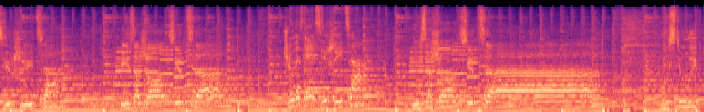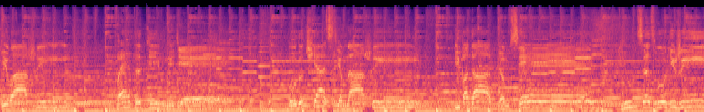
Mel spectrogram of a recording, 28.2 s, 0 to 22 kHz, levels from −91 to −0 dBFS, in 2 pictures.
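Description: From 5.79 to 7.73 s, a section at the wrong speed plays 1.4 times fast, pitch and pace rising together, about five semitones, likely mis-clocked.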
